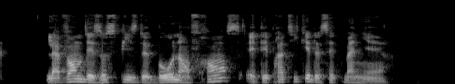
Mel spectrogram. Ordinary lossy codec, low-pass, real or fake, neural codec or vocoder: MP3, 64 kbps; 10.8 kHz; real; none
